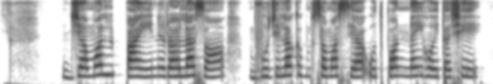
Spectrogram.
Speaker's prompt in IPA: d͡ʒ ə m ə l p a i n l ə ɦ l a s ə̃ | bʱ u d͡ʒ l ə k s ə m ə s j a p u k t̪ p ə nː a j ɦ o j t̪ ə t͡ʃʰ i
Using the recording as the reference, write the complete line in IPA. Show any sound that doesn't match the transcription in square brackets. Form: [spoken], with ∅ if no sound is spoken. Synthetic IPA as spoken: d͡ʒ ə m ə l p a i n [ɾ] ə ɦ l a s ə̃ | bʱ u d͡ʒ l ə k s ə m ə s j a [ʔ] u [∅] t̪ p ə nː [ə] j ɦ o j t̪ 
